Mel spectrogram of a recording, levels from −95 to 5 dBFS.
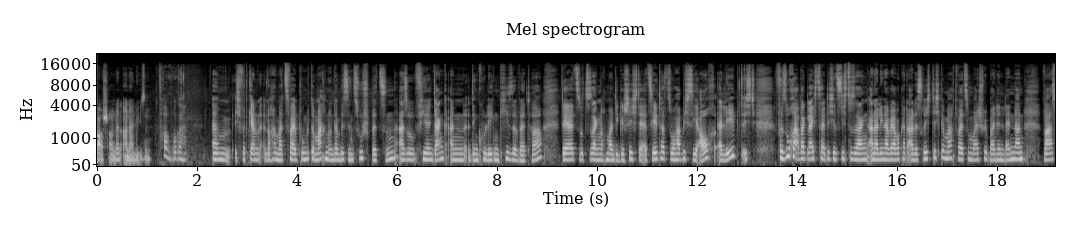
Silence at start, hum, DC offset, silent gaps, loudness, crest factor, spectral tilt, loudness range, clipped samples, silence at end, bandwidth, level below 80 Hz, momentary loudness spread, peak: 0 s; none; under 0.1%; none; -22 LUFS; 18 dB; -4.5 dB/octave; 3 LU; under 0.1%; 0 s; 16.5 kHz; -62 dBFS; 7 LU; -4 dBFS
